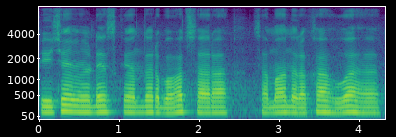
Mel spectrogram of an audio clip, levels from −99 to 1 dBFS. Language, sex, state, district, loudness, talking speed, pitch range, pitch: Hindi, male, Jharkhand, Ranchi, -17 LUFS, 150 wpm, 110-120 Hz, 115 Hz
